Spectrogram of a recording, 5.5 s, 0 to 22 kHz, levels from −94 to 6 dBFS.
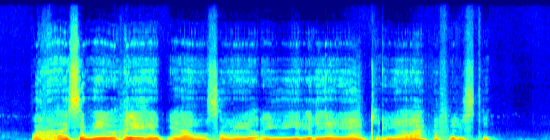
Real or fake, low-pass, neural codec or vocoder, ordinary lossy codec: fake; none; codec, 44.1 kHz, 1.7 kbps, Pupu-Codec; none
